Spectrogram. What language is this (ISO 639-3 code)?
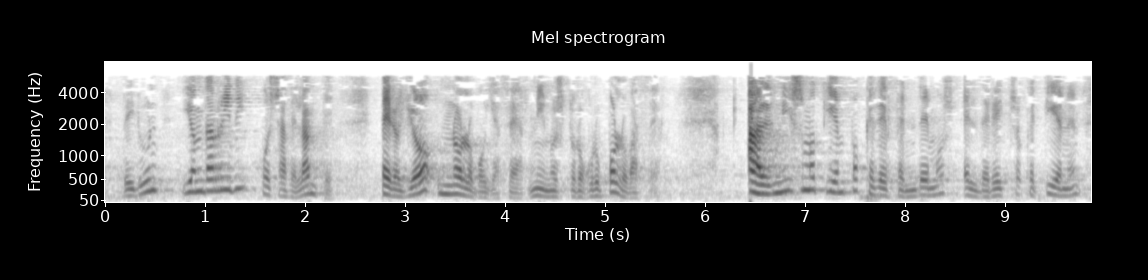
spa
